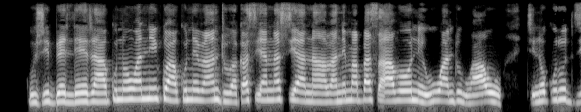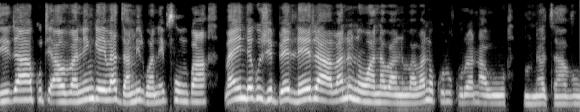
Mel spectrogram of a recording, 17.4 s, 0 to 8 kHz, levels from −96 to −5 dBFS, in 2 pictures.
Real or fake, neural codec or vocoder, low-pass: fake; codec, 16 kHz, 4 kbps, X-Codec, WavLM features, trained on Multilingual LibriSpeech; 7.2 kHz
